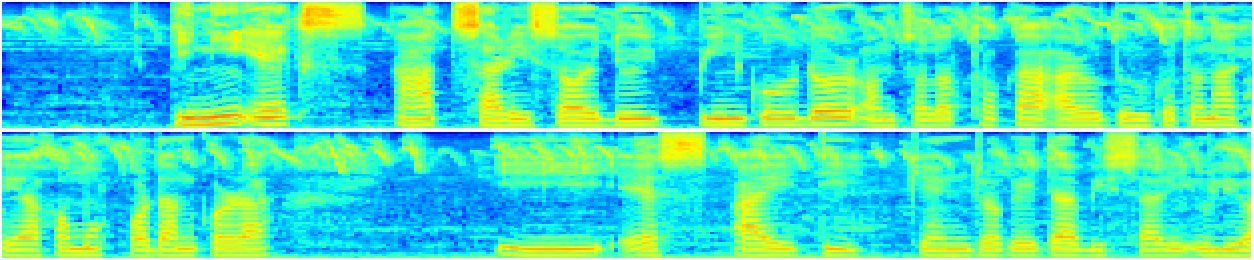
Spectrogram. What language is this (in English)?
Assamese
